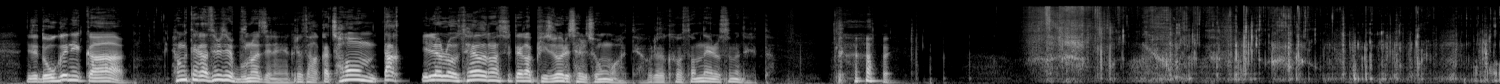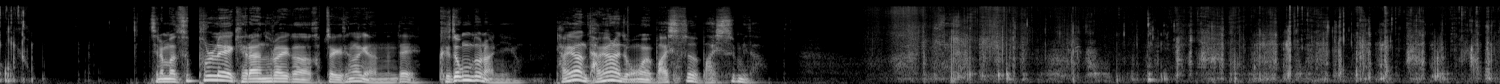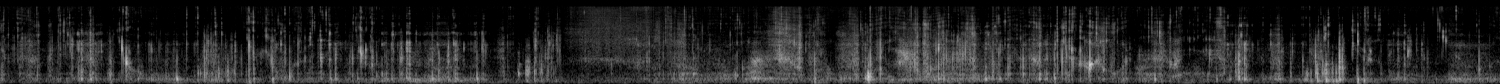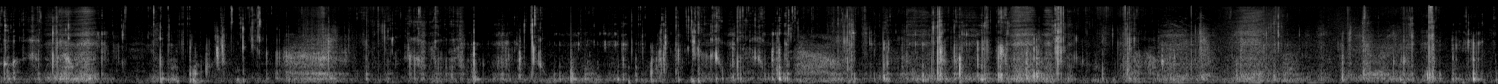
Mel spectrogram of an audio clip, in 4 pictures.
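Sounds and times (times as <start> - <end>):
biting and chewing: 10.2 - 16.5, 24.0 - 59.9.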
